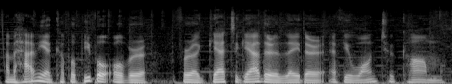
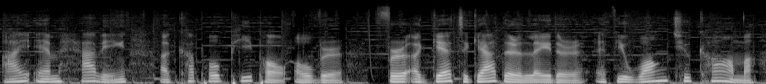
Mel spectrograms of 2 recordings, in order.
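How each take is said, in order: First: It is said at normal speed. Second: It is said slowly.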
